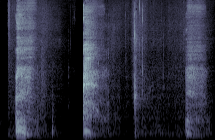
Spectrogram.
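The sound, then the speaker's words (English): A person clearing the throat in a few short, harsh, breathy bursts, each separated by a quiet pause, with no talk around them. “Just doing some throat clearing exercises, were you?”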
